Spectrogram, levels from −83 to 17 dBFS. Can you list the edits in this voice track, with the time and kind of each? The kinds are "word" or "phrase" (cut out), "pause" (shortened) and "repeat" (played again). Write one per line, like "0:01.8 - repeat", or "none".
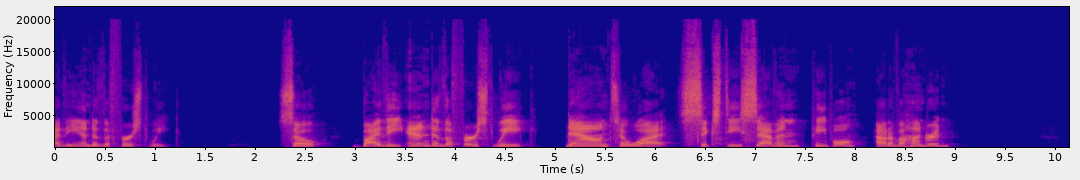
0:05.1 - word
